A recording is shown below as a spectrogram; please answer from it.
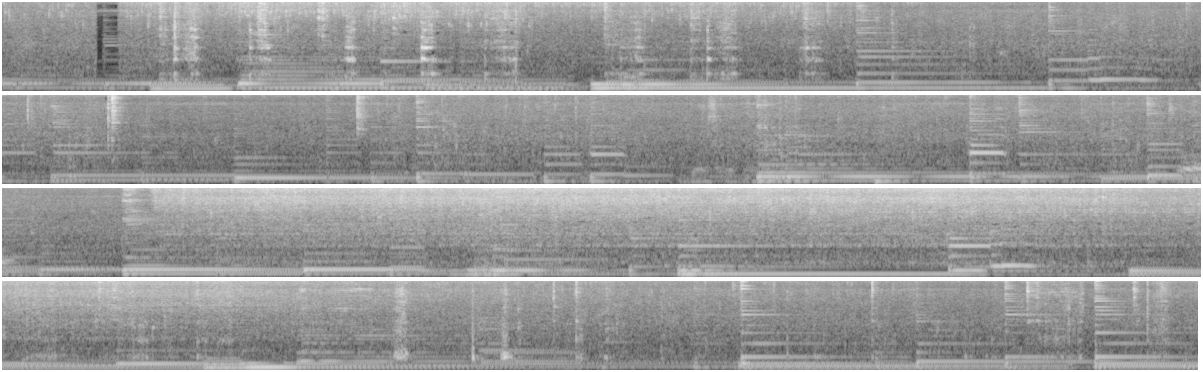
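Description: Chopped garlic frying in a metal pot over a wood fire, under plucked acoustic-guitar music. About halfway through, canned sardines are poured into the hot oil and a much louder sizzle starts, with light knocks from stirring.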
